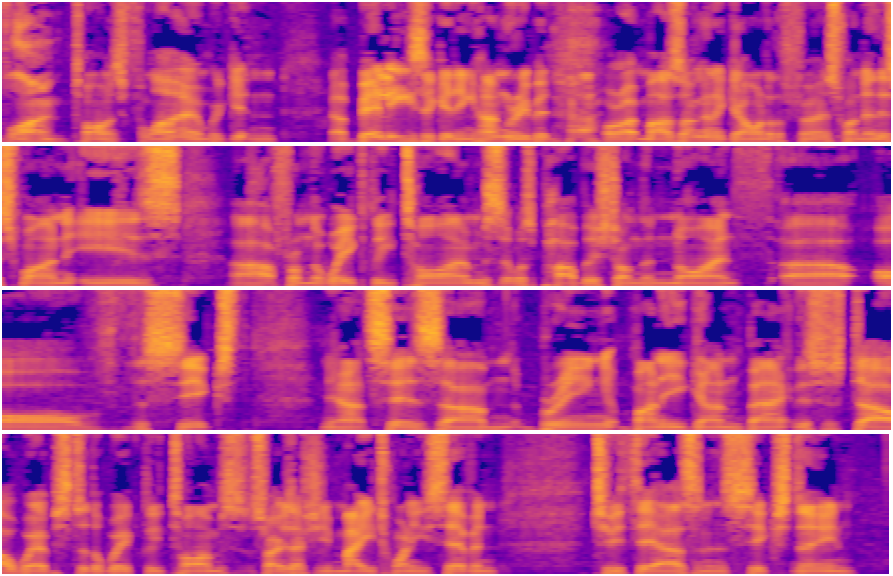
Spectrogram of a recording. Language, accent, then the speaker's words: English; Sydney, New South Wales, Australia; We, are from the big city. We're from Sydney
